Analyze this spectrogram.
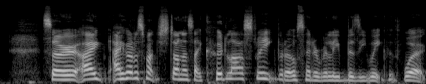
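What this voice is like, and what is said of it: Slightly husky voice. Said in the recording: “hear it in my voice. It's a wee bit husky.”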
